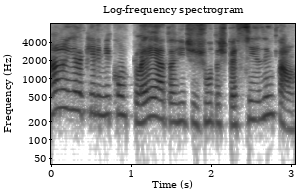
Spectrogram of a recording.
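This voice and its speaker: At a moderate pace, a woman talks in a dry, close recording with no echo. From Brazil, Ceará; raised in Rio de Janeiro. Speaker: Hellenism practitioner and teacher. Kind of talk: informal online talk to a group. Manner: animated.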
